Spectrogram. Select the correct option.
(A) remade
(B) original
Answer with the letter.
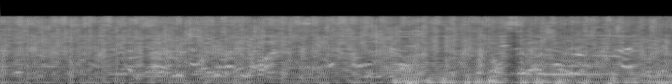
A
